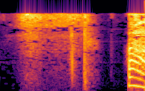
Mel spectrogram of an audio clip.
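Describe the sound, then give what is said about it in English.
A deep breath taken during a guided meditation, a steady, airy rush of air lasting over a second, followed by a short silence before a voice begins speaking. “Why don't we just take a deep breath?”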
